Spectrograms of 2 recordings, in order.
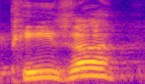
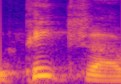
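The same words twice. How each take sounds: First: The middle consonant is a plain z sound. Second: The middle consonant is a ts sound. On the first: "like it reads" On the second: "with a T"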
